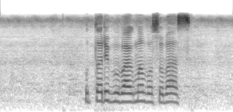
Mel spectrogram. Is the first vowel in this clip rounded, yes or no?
yes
